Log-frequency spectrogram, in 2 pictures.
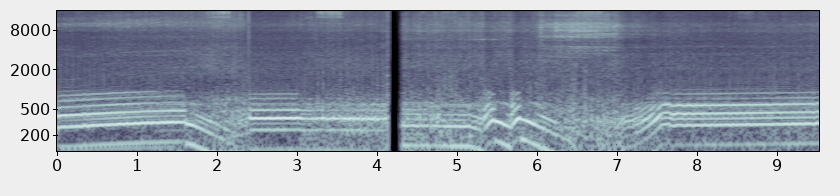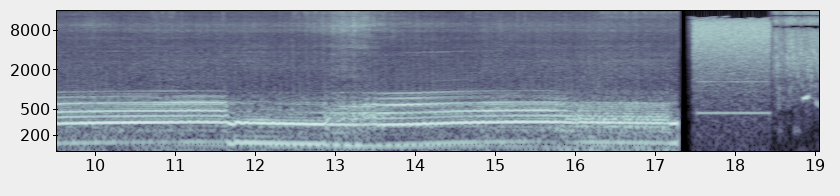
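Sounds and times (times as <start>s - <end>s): motorcycle engine running: 1.0s - 7.6s.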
